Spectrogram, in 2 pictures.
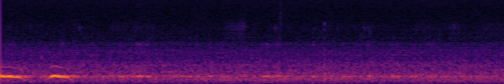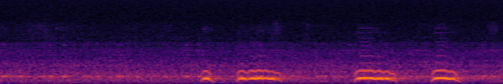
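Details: Male and female great horned owls calling back and forth, contact or territorial hoots: deep, soft hoots, a pair of notes at the start, then a run of four in the last three seconds, over a steady low hum.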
